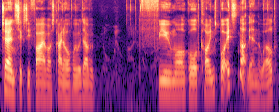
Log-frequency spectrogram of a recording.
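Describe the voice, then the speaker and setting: A man hosting a strategy game commentary, chatty and rambling, with a croaky morning voice. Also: medium pitch, fairly even intonation, a little fast, a bit bright. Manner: chatty, rambling, self-correcting. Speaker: gaming channel host.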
